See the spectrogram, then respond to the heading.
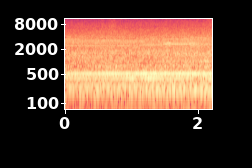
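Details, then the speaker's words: Cooling fan for a Mr Lee's 2x12 Xforce amplifier, held against the cabinet vent opening; slight bearing play noted: steady air rush with droning hum and thin whistle; the opening's restriction creates the fan noise. "If I set the fan away from the opening just a little bit, which will give it a false draw, because the way the fan's operating, it's pulling itself."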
